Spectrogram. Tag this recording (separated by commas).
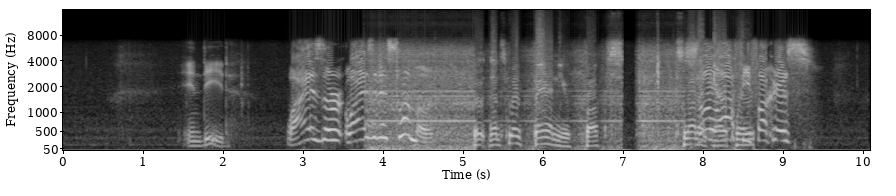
Speech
